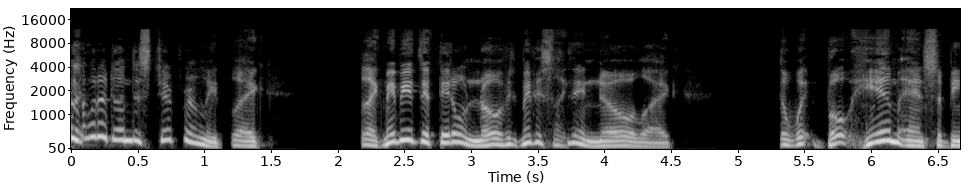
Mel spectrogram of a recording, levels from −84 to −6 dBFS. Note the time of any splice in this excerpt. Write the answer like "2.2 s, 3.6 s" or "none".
1.1 s, 3.7 s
